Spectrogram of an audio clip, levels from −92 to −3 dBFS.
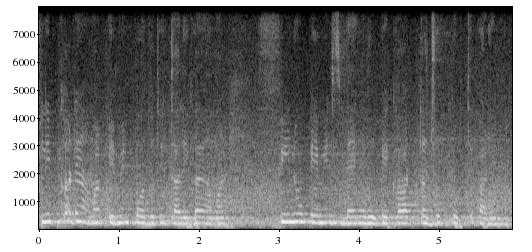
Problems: none marked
